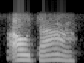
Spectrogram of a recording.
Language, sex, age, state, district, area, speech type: Kannada, female, 18-30, Karnataka, Davanagere, rural, conversation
